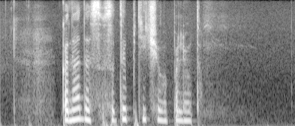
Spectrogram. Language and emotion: Russian, neutral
